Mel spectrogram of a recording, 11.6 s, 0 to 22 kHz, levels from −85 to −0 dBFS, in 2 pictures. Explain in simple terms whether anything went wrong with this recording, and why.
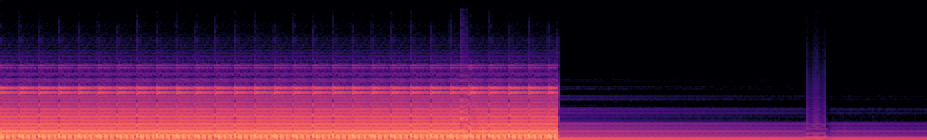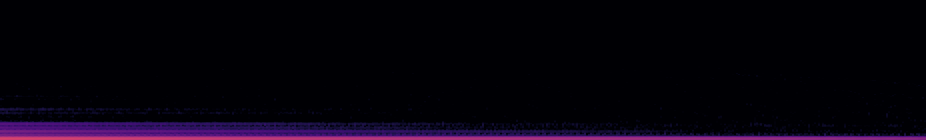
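The music starts with a broken-record loop, most likely caused by the player or stream stalling and resending the last scrap it held. A piece about 0.12 seconds long repeats back to back, already going when the clip begins and continuing until 3.49 s. The music that should have played there is lost.

There is also Bluetooth stutter. When packets of sound arrived late or went missing, the receiver replayed its last small slice until new data came. That makes a brief buzzing stutter at 2.88 to 2.94 s, and a longer one at 5.05 to 5.19 s. Each time, the music picks up further along, skipping what was lost.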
